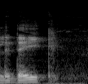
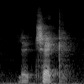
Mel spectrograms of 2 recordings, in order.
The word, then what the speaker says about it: Ledaig: Und da gibt es eben den Ledaig, also geschrieben L-E-D-A-I-G. Und ich würde ihn ins Englisch aussprechen, Ledaig, aber er heißt Lechek.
